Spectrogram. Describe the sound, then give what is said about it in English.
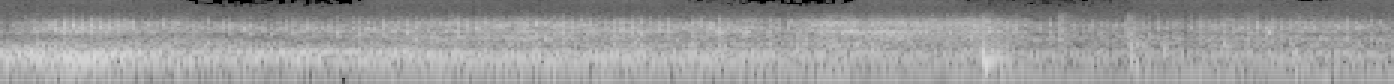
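A boat's engine idles steadily in place with a low rumble and a broad mechanical hum, with a couple of faint clunks near the end, as passengers climb off the boat up a ladder. “Sorry I can't help you up, but I can't leave this boat.”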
